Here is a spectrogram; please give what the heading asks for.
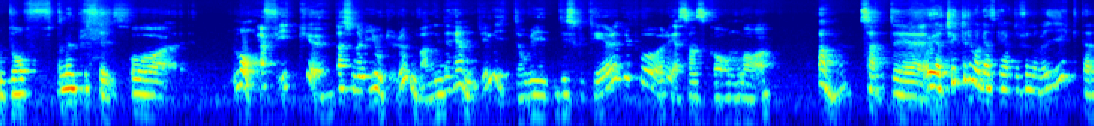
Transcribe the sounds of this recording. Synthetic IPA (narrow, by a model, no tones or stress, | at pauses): d̪ɔft̪amɛnpʰɾɛsiːsɔ | mɔŋːafɪkːjɵalsɔnæɾvɪjuːɖəɾɵnd̪va̰nnɪŋd̪ɛɦɛnd̪əjɵliːt̪əɔvɪd̪ɪskɵt̪ʰeːɾad̪əjɵpʰɔɾeːsansɡɔŋːɔ̰ | ɑsat̪ɔjɑɡt̪ʰʏk̚t̪əd̪ɛvaɡanskahɛf̚t̪ɔfɵnavɪjɪkːd̪̥æɾ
